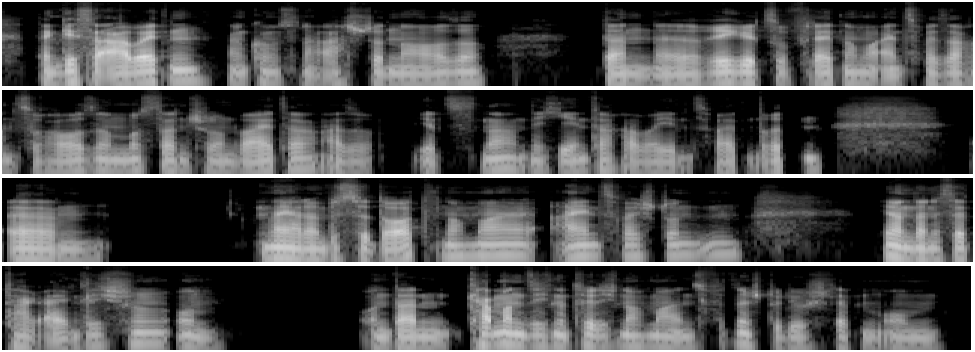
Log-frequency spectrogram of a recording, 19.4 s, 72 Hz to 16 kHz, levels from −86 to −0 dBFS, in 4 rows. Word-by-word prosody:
dann 85 Hz, -, +1 dB
gehst 100 Hz, 0 st, +4 dB
du -, -, +8 dB
arbeiten, 100 Hz, +3 st, +7 dB
dann 85 Hz, -, -5 dB
kommst 90 Hz, -1 st, -7 dB
du -, -, -6 dB
nach -, -, -8 dB
8 -, -, -3 dB
Stunden -, -, -1 dB
nach 85 Hz, -, 0 dB
Hause, 90 Hz, +3 st, -1 dB, 0.6 s
dann, 80 Hz, -2 st, +1 dB
äh, -, -, -1 dB
regelst 90 Hz, +4 st, +4 dB
du 90 Hz, -, -5 dB
vielleicht 85 Hz, +1 st, 0 dB
noch 90 Hz, -, -2 dB
mal 85 Hz, -, -3 dB
1, 75 Hz, +1 st, -2 dB
2 85 Hz, -, -5 dB
Sachen 85 Hz, +1 st, -2 dB
zu 85 Hz, -, -8 dB
Hause 90 Hz, +3 st, -2 dB
und 90 Hz, -1 st, -4 dB
musst 95 Hz, 0 st, -6 dB
dann 90 Hz, -1 st, -2 dB
schon 85 Hz, -2 st, -6 dB
weiter. 95 Hz, +6 st, 0 dB
Also, 80 Hz, +1 st, -7 dB, 0.2 s
jetzt -, -, -10 dB
ne, 100 Hz, +2 st, -2 dB
nicht 85 Hz, -1 st, -10 dB
jeden 85 Hz, +2 st, -3 dB
Tag, 95 Hz, -1 st, -6 dB
aber 80 Hz, 0 st, -4 dB
jeden 80 Hz, -, -7 dB
2., -, -, -7 dB
3.. 90 Hz, +3 st, -6 dB, 0.8 s
Ähm, 85 Hz, -1 st, +1 dB, 0.7 s
na 95 Hz, 0 st, +5 dB
ja, 90 Hz, -, +7 dB
dann 85 Hz, 0 st, +2 dB
bist 90 Hz, -1 st, -2 dB
du -, -, +3 dB
dort 115 Hz, -, +3 dB
nochmal 115 Hz, +1 st, 0 dB
1, 110 Hz, +1 st, +3 dB
2 110 Hz, 0 st, -5 dB
Stunden. 120 Hz, +3 st, -6 dB, 0.7 s
Ja, 110 Hz, -, +7 dB
und 95 Hz, -, +5 dB
dann 90 Hz, 0 st, +3 dB
ist 85 Hz, -, -6 dB
der -, -, +2 dB
Tag -, -, -2 dB
eigentlich 95 Hz, +7 st, -1 dB
schon 115 Hz, 0 st, -3 dB
um. 85 Hz, -4 st, -5 dB, 0.7 s
Und 85 Hz, -1 st, -7 dB
dann 85 Hz, 0 st, +2 dB
kann -, -, +6 dB
man 105 Hz, -3 st, +5 dB
sich 95 Hz, 0 st, -4 dB
natürlich 95 Hz, -1 st, -1 dB
nochmal 95 Hz, -2 st, -2 dB
ins 85 Hz, 0 st, -7 dB
Fitnessstudio 100 Hz, -6 st, -5 dB
schleppen, -, -, -8 dB
um 80 Hz, -2 st, -8 dB
90 Hz, 215 wpm, -27 LUFS, 85-100 Hz, 0.8 s, du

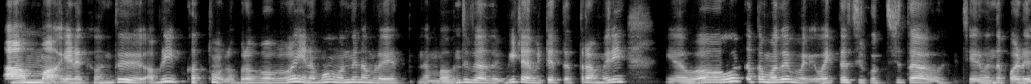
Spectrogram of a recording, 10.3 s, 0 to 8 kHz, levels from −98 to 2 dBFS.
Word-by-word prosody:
ஆமா. 200 Hz, -1 st, +8 dB, 0.2 s
எனக்கு 175 Hz, 0 st, 0 dB
வந்து 195 Hz, +7 st, -1 dB, 0.3 s
அப்டியே 270 Hz, +7 st, 0 dB, 0.2 s
கத்தும். 200 Hz, +3 st, -2 dB
லபலப 185 Hz, +4 st, -2 dB
என்னமோ 205 Hz, +3 st, -1 dB
வந்து 220 Hz, +2 st, 0 dB
நம்மள 200 Hz, -4 st, -2 dB, 0.4 s
நம்ம 165 Hz, -1 st, -3 dB
வந்து 210 Hz, +6 st, -3 dB, 0.2 s
அத 175 Hz, -2 st, -4 dB
வீட்ட 240 Hz, +1 st, +1 dB
விட்டு 190 Hz, +4 st, -1 dB
தொறத்துற 180 Hz, +4 st, 0 dB
மாரி 235 Hz, +6 st, +1 dB, 0.6 s
எவ்வளோவோ 225 Hz, -, +3 dB
கத்தும்போது, 245 Hz, -1 st, +2 dB
வ -, -, -3 dB, 0.2 s
வயித்த 190 Hz, +3 st, -2 dB
அடிச்சு 215 Hz, -1 st, -6 dB
கொதிச்சிதான். 195 Hz, +1 st, 0 dB, 0.3 s
சரி 165 Hz, -1 st, -2 dB
வந்து 185 Hz, +4 st, -4 dB
படு. 175 Hz, 0 st, +1 dB
195 Hz, 145 wpm, -24 LUFS, 180-220 Hz, 0.6 s, ஆமா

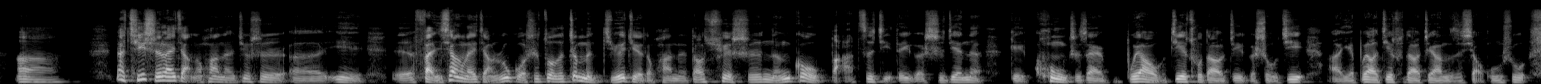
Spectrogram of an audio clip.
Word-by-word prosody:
嗯， 115 Hz, -2 st, -3 dB, 0.5 s
那 220 Hz, -, +4 dB
其 195 Hz, +4 st, +4 dB
实 180 Hz, -6 st, +6 dB
来 180 Hz, -1 st, +8 dB
讲 180 Hz, -, 0 dB
的 -, -, -7 dB
话 130 Hz, -3 st, -3 dB
呢， 110 Hz, -4 st, -5 dB
就 140 Hz, -, -5 dB
是， 115 Hz, -7 st, -4 dB
呃， 85 Hz, -2 st, -8 dB
你 95 Hz, -5 st, -3 dB, 0.5 s
反 -, -, +5 dB
向 190 Hz, -7 st, +5 dB
来 115 Hz, -2 st, +2 dB
讲， -, -, -3 dB
如 155 Hz, -, +3 dB
果 -, -, -2 dB
是 130 Hz, -1 st, -4 dB
做 140 Hz, 0 st, +1 dB
得 130 Hz, -, -1 dB
这 125 Hz, -, +2 dB
么 -, -, +5 dB
决 -, -, +4 dB
绝 -, -, 0 dB
的 -, -, -6 dB
话 90 Hz, -, -7 dB
呢， 90 Hz, -1 st, -7 dB
倒 110 Hz, +6 st, -3 dB
确 125 Hz, +3 st, -1 dB
实 110 Hz, +1 st, -2 dB
能 115 Hz, +4 st, +1 dB
够 -, -, +2 dB
把 -, -, -6 dB
自 125 Hz, -, -1 dB
己 125 Hz, -, -5 dB
的 100 Hz, -, -6 dB
一 100 Hz, -, -1 dB
个 80 Hz, -1 st, -7 dB
时 95 Hz, +4 st, -1 dB
间 105 Hz, +1 st, 0 dB
呢， 100 Hz, -5 st, -3 dB, 0.3 s
给 -, -, -4 dB
控 -, -, +2 dB
制 -, -, -4 dB
在 85 Hz, -, -2 dB, 0.2 s
不 120 Hz, -, +2 dB
要 110 Hz, -, +4 dB
接 125 Hz, -1 st, +5 dB
触 120 Hz, -1 st, -2 dB
到 90 Hz, -6 st, +1 dB
这 95 Hz, +1 st, -4 dB
个 -, -, -11 dB
手 -, -, -3 dB
机， 115 Hz, 0 st, +2 dB, 0.2 s
啊， 80 Hz, -, -6 dB
也 85 Hz, -, -4 dB
不 110 Hz, +7 st, 0 dB
要 105 Hz, -, +6 dB
接 115 Hz, +3 st, 0 dB
触 110 Hz, -, -6 dB
到 95 Hz, -5 st, +1 dB
这 105 Hz, -, -4 dB
样 85 Hz, -2 st, -1 dB
子 80 Hz, +1 st, -9 dB
小 -, -, -1 dB
红 90 Hz, +1 st, -8 dB
书。 105 Hz, 0 st, -5 dB
110 Hz, 270 characters per minute, -25 LUFS, 90-125 Hz, 0.5 s, 来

